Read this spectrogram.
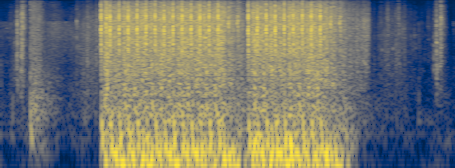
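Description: Shotguns blast loudly in rapid bursts.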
